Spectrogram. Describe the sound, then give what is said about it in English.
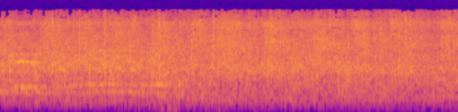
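An audience applauds during a service in a steady, dense wash of clapping that holds at an even loudness for several seconds, with no words spoken. “Come on, turn to that person next to you and say, you should be clapping a little bit more during this service.”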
